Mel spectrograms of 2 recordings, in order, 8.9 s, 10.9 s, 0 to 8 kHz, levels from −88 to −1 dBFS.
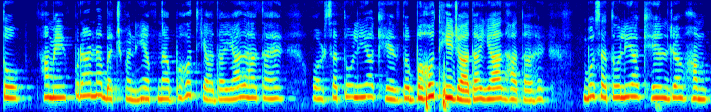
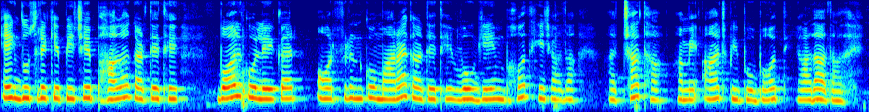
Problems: none marked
